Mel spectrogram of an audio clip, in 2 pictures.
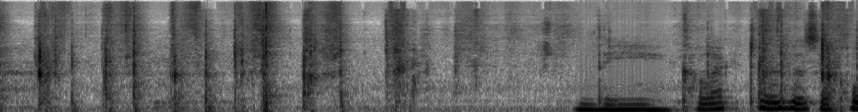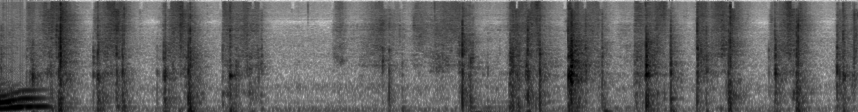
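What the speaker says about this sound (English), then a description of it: "when I was shuffling the cards earlier, the cards were very reluctant to come out" Tarot cards being shuffled by hand, a rapid run of crisp riffling flicks and slaps repeating through the clip, close and clear, while a person speaks briefly in the middle.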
